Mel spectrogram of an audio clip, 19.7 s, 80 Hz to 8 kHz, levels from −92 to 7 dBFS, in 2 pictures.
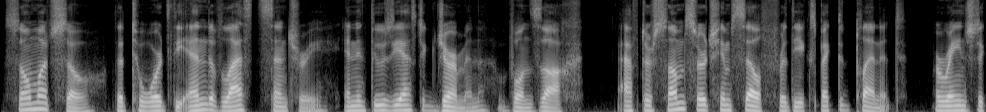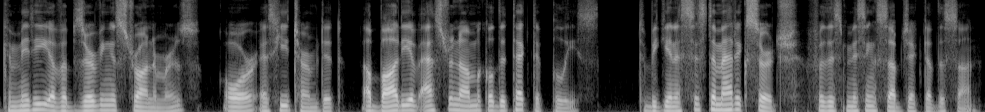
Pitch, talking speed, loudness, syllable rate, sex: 120 Hz, 160 wpm, -20 LUFS, 5.1 syllables/s, male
